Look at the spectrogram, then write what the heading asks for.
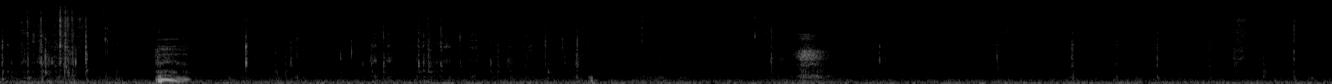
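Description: A person chewing a mouthful of donut close to the microphone, with many small wet mouth and lip clicks and a short hum about two seconds in.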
